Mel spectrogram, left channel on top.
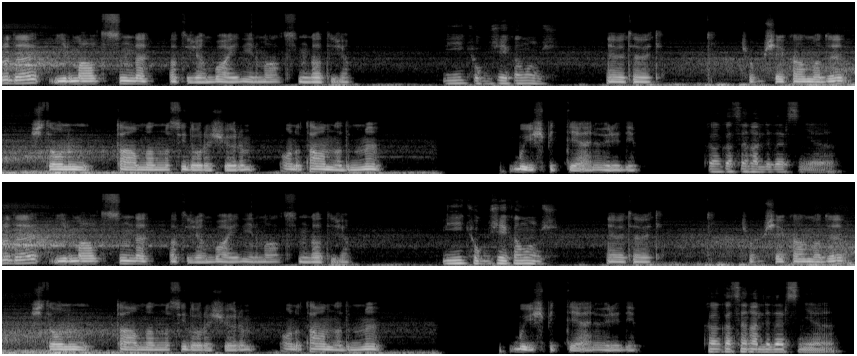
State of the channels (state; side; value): normal; both; correlation 0.78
